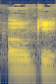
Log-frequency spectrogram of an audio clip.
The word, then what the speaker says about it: ogee: under the category of ogee clocks or og clocks however you wish to pronounce it i think ogie is actually correct but nonetheless there is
